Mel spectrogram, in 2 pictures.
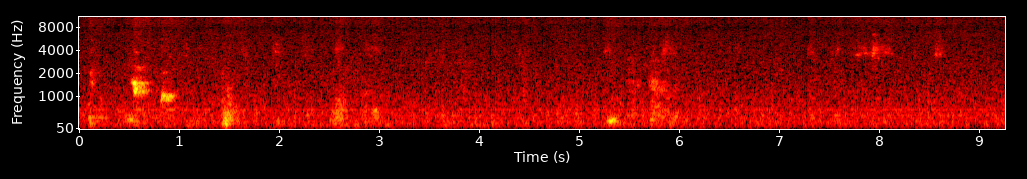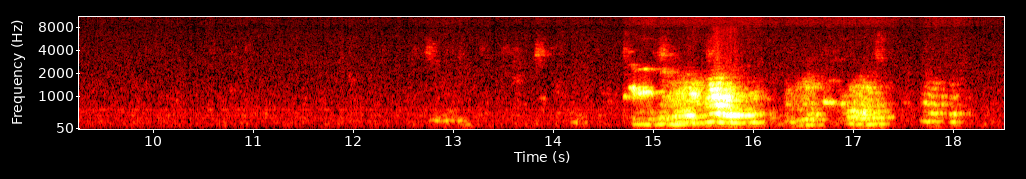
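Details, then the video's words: Cavalier King Charles Spaniel puppies playing in an indoor puppy pen at a breeder's home. A long quiet stretch gives way near the end to a short cluster of soft yips, whines and squeaks, then a few fainter whimpers. "Cavalier Puppies Live: Puppies Playing"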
